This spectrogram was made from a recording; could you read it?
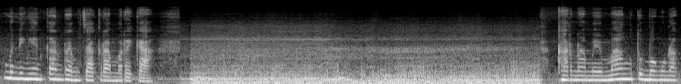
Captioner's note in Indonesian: suara sepeda motor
